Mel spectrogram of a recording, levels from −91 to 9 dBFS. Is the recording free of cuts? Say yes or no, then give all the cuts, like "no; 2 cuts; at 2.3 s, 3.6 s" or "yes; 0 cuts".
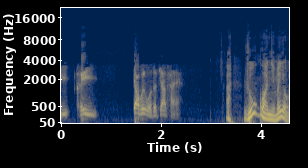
yes; 0 cuts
